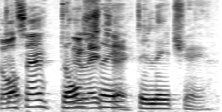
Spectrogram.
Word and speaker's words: dulce de leche: And how do you pronounce that again? Dulce de leche.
